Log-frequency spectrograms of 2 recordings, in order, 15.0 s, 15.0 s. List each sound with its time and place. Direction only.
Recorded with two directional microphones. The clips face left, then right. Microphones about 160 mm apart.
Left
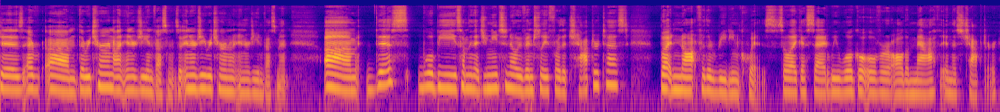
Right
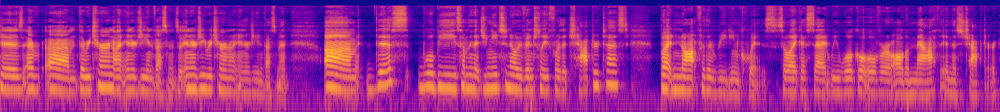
0.0 s speech: 20° left (ahead or behind)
